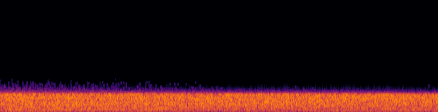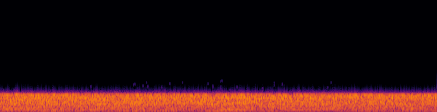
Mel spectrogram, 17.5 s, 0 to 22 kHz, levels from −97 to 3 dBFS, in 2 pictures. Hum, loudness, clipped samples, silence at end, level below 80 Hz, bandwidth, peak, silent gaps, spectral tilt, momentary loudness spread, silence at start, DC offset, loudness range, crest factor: none; -26 LUFS; under 0.1%; 0 s; -44 dBFS; 0.9 kHz; -12 dBFS; none; -9.5 dB/octave; 2 LU; 0 s; under 0.1%; 1 LU; 14 dB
